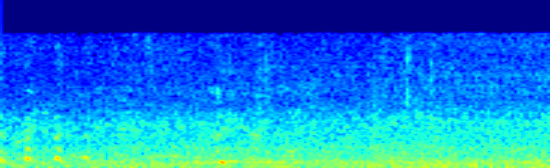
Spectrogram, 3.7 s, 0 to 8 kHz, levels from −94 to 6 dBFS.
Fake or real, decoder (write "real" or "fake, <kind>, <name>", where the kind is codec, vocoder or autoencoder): real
